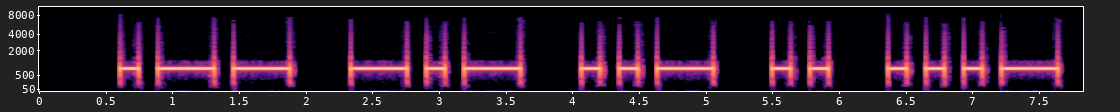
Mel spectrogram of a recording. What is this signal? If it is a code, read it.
Morse code, heard as a keyed tone, about 8 wpm, 800 Hz. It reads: WKUIV
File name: LEZIONI / 9 28 8wpm 3512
